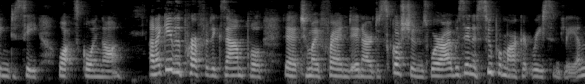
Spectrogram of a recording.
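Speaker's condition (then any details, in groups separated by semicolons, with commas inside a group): No condition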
